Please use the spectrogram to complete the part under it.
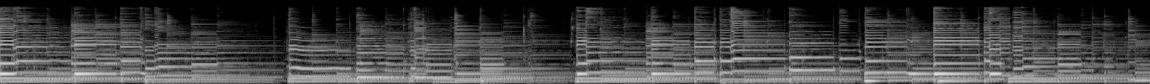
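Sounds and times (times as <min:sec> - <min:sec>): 
Nokia 7 Plus retro guitar ringtone: 0:00.0 - 0:11.5.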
